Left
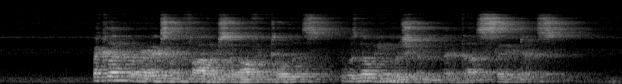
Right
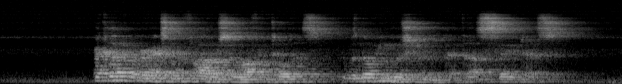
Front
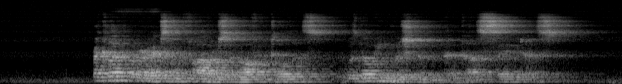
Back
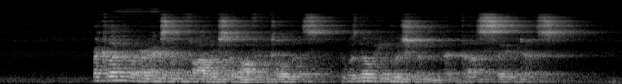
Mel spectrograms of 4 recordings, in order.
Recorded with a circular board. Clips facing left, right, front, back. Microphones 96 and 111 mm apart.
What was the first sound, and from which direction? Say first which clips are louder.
A man speaking: left 3 dB, back 1 dB; 110° left.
